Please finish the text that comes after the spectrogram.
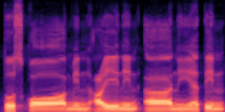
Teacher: نون ساکن کے بعد حروف حلقی کے 6 حرفوں میں سے عین ہے، اس لیے نون کی آواز کو ظاہر کر کے بلا گنہ کے جلد پڑھیں گے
